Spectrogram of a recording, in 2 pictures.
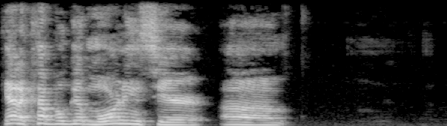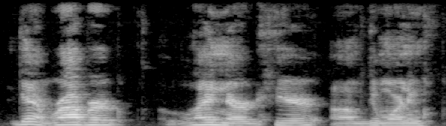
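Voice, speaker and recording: A man's voice: fairly high pitch, a little slow, bright, forceful tone. A man hosting a live stream, chatting casually, affirming his guest and reading out viewer comments.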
